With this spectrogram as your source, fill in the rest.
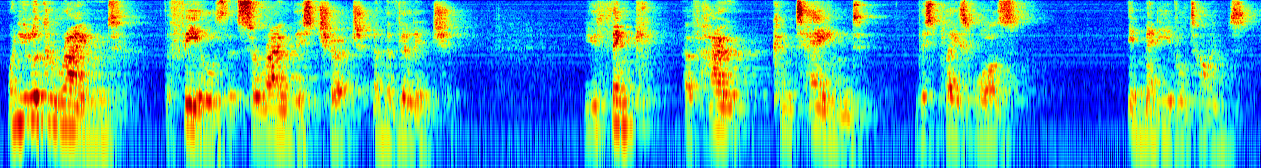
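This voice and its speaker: A man in his thirties presenting to camera in a slow, earnest, reflective way, inside a stone church. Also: medium pitch, fairly bright tone. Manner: slow, earnest, with emphatic pauses. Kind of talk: reflective documentary talk to camera. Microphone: far camera mic. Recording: echoey church from far off.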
